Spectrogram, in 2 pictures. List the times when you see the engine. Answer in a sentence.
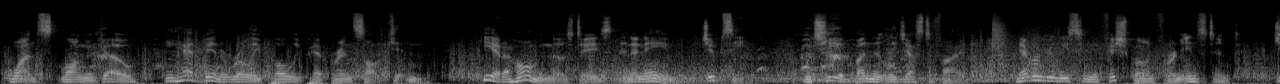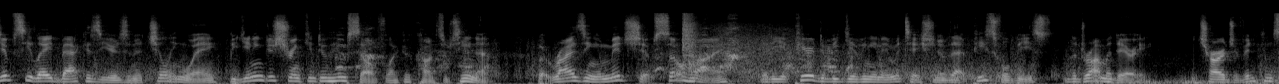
The engine can be heard from 5.8 to 11.0 s.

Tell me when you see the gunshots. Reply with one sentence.
You can hear the gunshots from 9.9 to 11.2 s and from 19.6 to 20.9 s.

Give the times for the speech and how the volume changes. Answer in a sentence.
You can hear the speech from 0.0 to 25.5 s, at a steady volume.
